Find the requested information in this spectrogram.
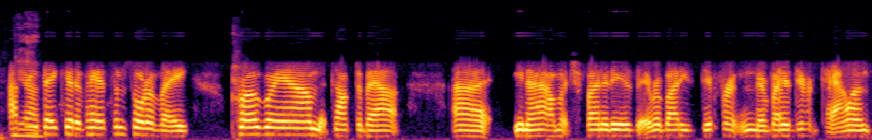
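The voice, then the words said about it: Texan accent. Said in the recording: “that accent makes me miss home. Where are you from in Texas?”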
